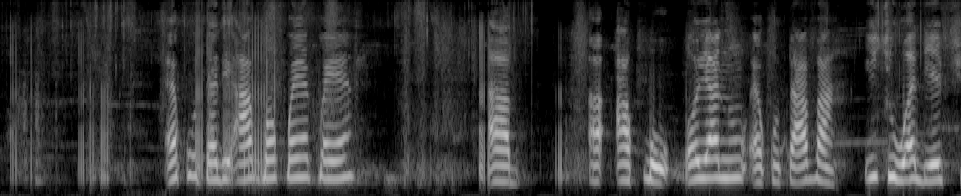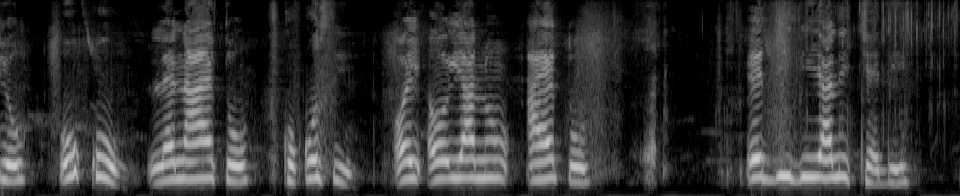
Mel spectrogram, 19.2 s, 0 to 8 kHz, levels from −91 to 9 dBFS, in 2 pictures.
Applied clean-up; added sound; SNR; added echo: none; none; none; none.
